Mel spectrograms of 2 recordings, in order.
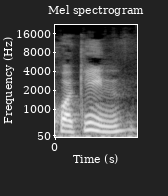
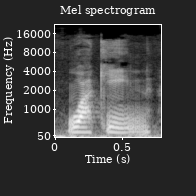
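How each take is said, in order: First: Joaquin with an h sound leading into the w; Spanish pronunciation. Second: Joaquin as wah-KEEN, starting on a plain w; English pronunciation. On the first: Teacher shows learners the Spanish name, h-sound at the start of Joaquin. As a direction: say Joaquin the Spanish way, hwah-KEEN. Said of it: "So in Spanish, it should be". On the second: Teacher shows how English speakers say it, Joaquin as wah-KEEN. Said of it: "speakers of English generally tend to pronounce it as". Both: Shown as a demonstration.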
